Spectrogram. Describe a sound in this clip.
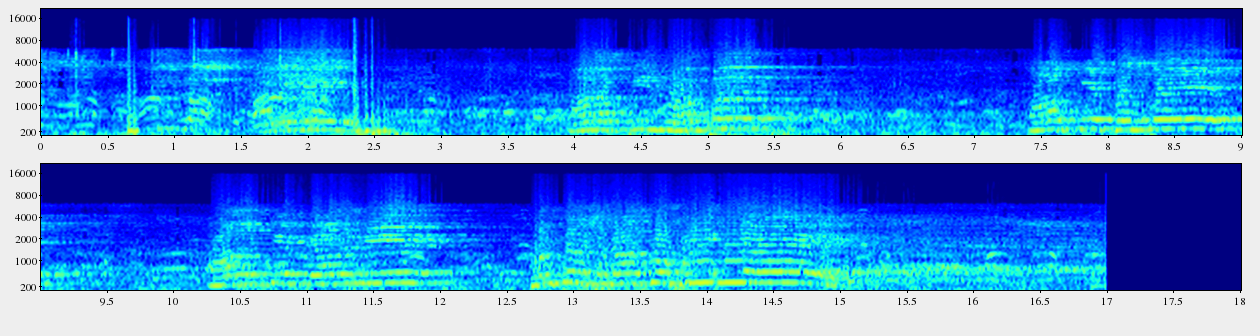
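A crowd chants loudly in reply.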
